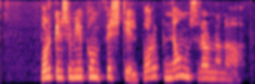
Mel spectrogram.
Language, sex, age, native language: Icelandic, male, 11, Icelandic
